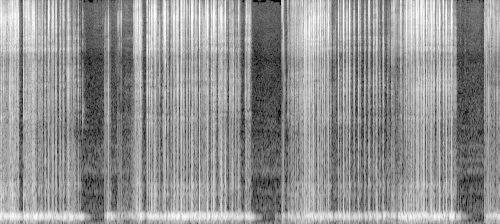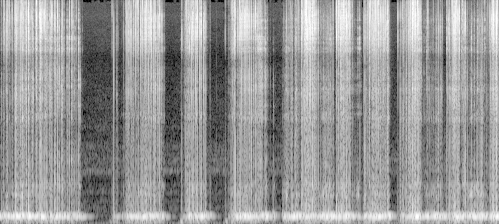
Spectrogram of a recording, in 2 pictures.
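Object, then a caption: Metal mesh microphone grille. Long acrylic nails on both hands scratch and rub the hollow metal mesh head of a black desktop USB microphone. The result is a heavy, low rumbling scrape with a bright, crackly grain on top. It comes in bursts of several seconds, separated by brief silent pauses.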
